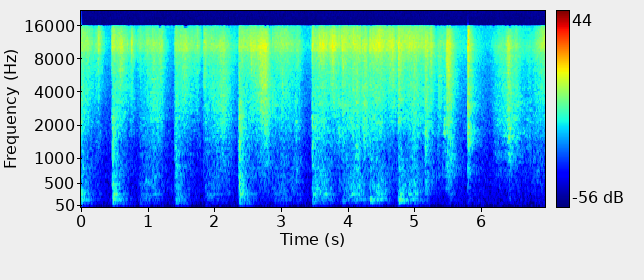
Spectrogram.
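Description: A paste brush swishes across wallpaper.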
